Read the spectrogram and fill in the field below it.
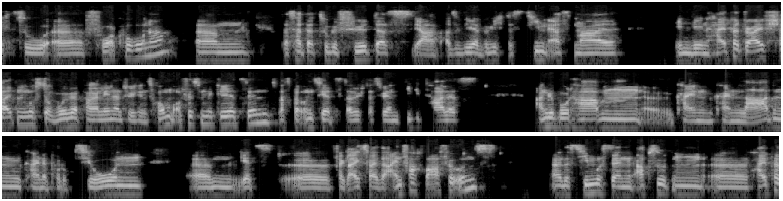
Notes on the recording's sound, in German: Der Podcast ist dieses Mal der Mitschnitt eines Livestreams des Digital Social Summit, der virtuell in Berlin stattgefunden hat.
